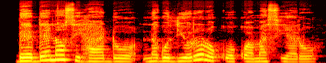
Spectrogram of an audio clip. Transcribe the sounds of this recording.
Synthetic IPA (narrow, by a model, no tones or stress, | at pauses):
bɛbɛnɔsiɦadɔnaɣoðioɾoɾokwɔkwamasiaɾɔ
